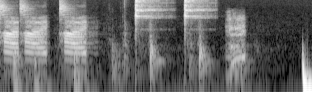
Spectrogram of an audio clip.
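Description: Electronic beat sounds played from a music-production program: a quick run of short pitched notes, then two bright, clinking metallic hits about a second in and a short falling tone near the end.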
